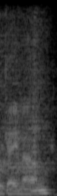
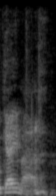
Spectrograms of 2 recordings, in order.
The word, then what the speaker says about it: Gaiman: Obviously, it's based off a book by Neil Gaiman. Don't pronounce it like that. Neil Gaiman. You said it like two separate, like it's hyphenated or something. Like it's a description.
